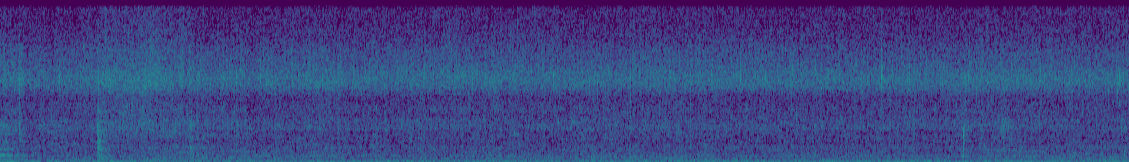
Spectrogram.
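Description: Gulgule, sweet jaggery fritters, frying in hot oil, a continuous faint even sizzle with occasional light ticks, close and steady throughout with no talking.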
